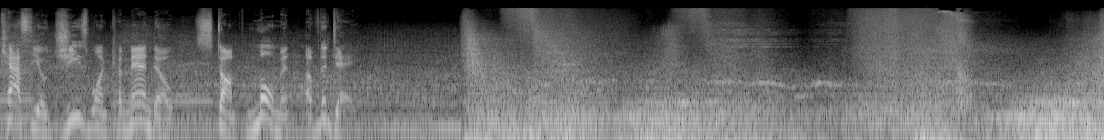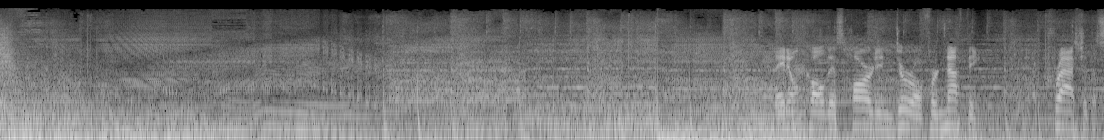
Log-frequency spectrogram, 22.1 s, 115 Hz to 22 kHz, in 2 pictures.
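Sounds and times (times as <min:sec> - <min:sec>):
deep rumbling: 0:04.6 - 0:13.8, 0:17.6 - 0:22.0
music: 0:10.6 - 0:22.0.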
